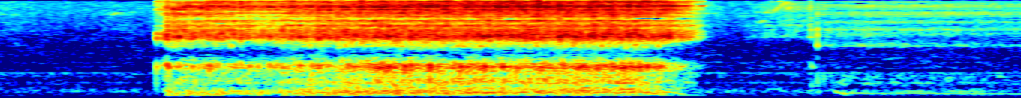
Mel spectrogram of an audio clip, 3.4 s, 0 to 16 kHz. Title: 1 Hour Snoring เสียงกรน 1ชั่วโมง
